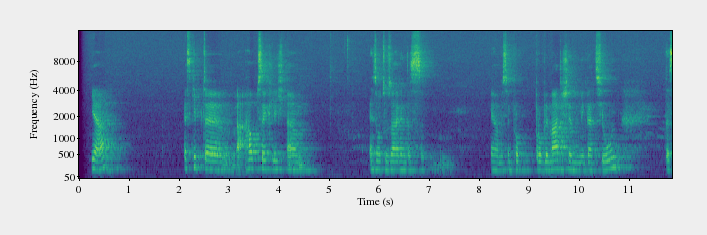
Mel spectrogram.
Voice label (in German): estnisch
